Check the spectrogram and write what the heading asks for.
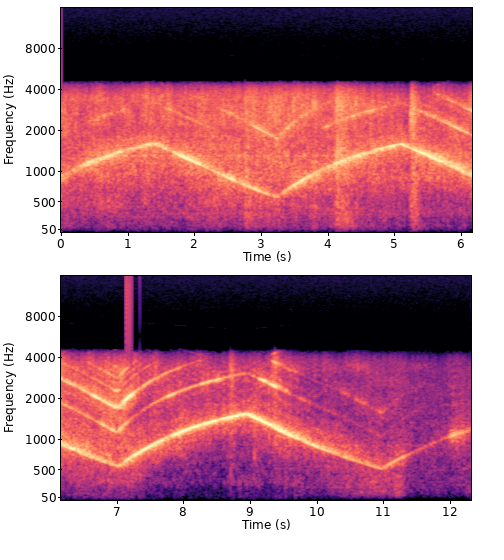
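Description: Emergency vehicle siren wailing, a slow rise and fall in pitch about once every four seconds, three times over. It is loudest on the third rise and cuts off shortly before the end.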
